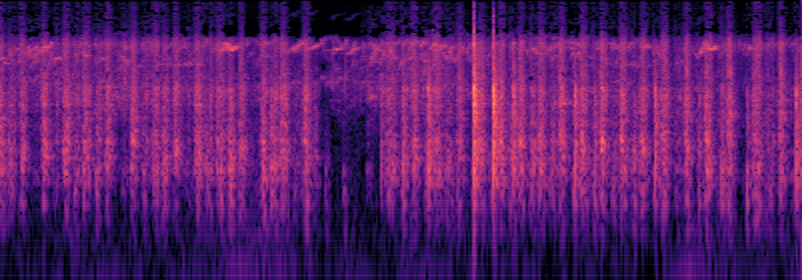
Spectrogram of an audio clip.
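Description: A green vegetable being grated on the fine side of a metal box grater: quick scratchy rasping strokes. There is a short pause about three seconds in, and two sharp clicks a little before the five-second mark.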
